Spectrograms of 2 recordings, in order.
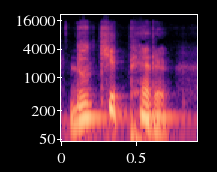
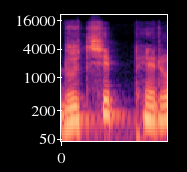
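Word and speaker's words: lucifer: 헬레 리 라틴어 성경에서는 루키 페르 혹은 루치 페루 로 번역된 데에서 비롯된 건데요 루시퍼는 2 루키 페루의 영어식 발음 입니다 이 단어가 원래 라틴어에서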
